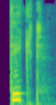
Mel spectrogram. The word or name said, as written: DIGTENES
